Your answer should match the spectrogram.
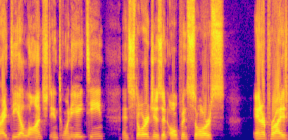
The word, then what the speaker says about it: STORJ: Channel today we're going to look at the storage project not pronounced storage but it's called storage and the way you can use your access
